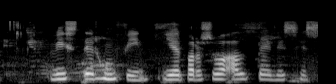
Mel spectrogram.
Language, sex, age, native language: Icelandic, female, 12, Icelandic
